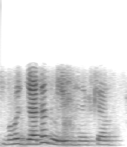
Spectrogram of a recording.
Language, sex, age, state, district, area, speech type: Urdu, female, 45-60, Bihar, Khagaria, rural, conversation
